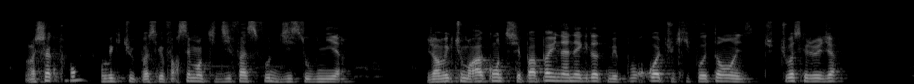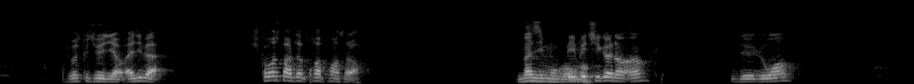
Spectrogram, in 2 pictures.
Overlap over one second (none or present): none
